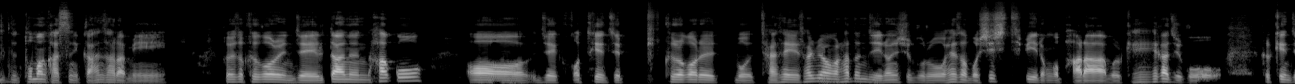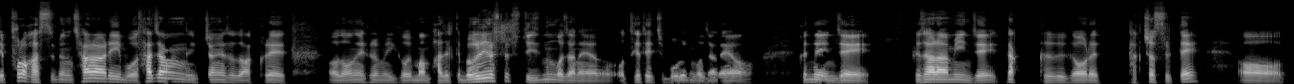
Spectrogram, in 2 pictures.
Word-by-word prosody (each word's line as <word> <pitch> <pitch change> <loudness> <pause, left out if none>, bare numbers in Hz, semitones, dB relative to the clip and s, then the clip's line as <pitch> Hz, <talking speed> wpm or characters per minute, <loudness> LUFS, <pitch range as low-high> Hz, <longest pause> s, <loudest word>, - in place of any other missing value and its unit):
일단 100 -1 -15
도망갔으니까 125 -7 -1
1 110 - -6
사람이. 85 -7 -5 0.6
그래서 115 0 -4
그거를 120 -1 0
인제 100 -1 0
일단은 110 +3 +3
하고 165 +5 +1 0.4
어 100 -3 +3
인제 100 +2 -4
그 - - -30
어떻게 - - -2
이제 - - -5 0.4
그런 115 -1 0
거를 110 -4 0
뭐 90 0 -6
자세히 110 +2 -1
설명을 135 -2 -1
하든지 135 -6 -5
이런 105 +2 -2
식으로 95 -3 -6
해서 120 -1 -2
뭐 - - -5
"cctv 135 -3 -1
이런 105 -3 -5
거 - - -5
봐라." 85 0 +4
뭐 85 - -9
이렇게 110 +7 -10
해 - - -3
가지고 90 -11 -3 0.4
그렇게 - - -3
인제 - - -2
풀어갔으면 115 -3 +2
차라리 140 -2 +6
뭐 95 -2 -3
사장 145 -3 +4
입장에서도 105 -1 -3
"아 95 - 0
그래 105 -1 +1 0.4
어 - - -5
너네 105 +2 -1
그러면 100 -2 -8
이것만 95 +1 -3
받을테" 100 +2 -3
뭐 110 - +4
이랬을 150 +4 +7 0.2
수도 130 -6 -4
있는 110 +3 -5
거잖아요. 85 -3 -2
어떻게 - - -3
될지 - - -4
모르는 95 +3 -5
거잖아요. 85 -2 -3 0.4
근데 115 -1 +1
인제 95 -2 +4 0.4
그 - - -5
사람이 115 -1 +8
인제 100 0 +1
딱 - - +3 0.2
그거를 95 0 -2 0.3
닥쳤을 - - -1
때 - - +3 0.4
어 90 -2 +1
105 Hz, 350 characters per minute, -26 LUFS, 95-115 Hz, 0.6 s, 사람이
